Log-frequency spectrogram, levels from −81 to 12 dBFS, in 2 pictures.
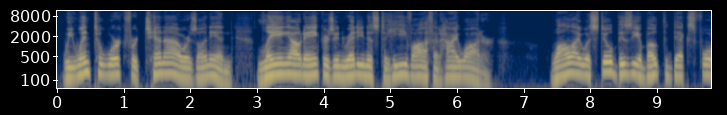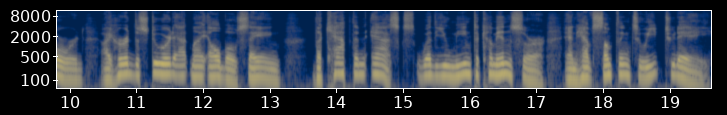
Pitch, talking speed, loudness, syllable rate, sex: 130 Hz, 165 wpm, -20 LUFS, 4.0 syllables/s, male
